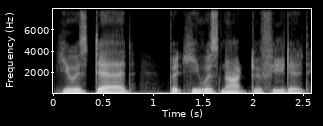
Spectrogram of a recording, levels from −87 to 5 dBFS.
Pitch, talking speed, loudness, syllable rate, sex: 115 Hz, 185 wpm, -17 LUFS, 4.6 syllables/s, male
